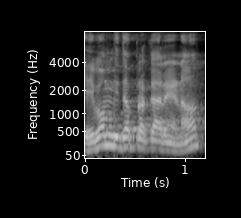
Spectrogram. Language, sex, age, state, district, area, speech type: Sanskrit, male, 45-60, Odisha, Cuttack, urban, spontaneous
